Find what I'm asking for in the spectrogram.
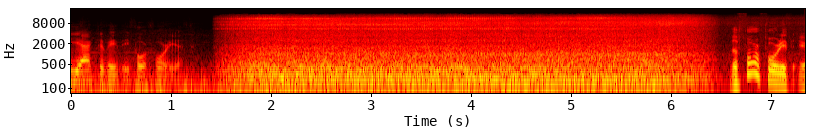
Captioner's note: propeller buzzing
